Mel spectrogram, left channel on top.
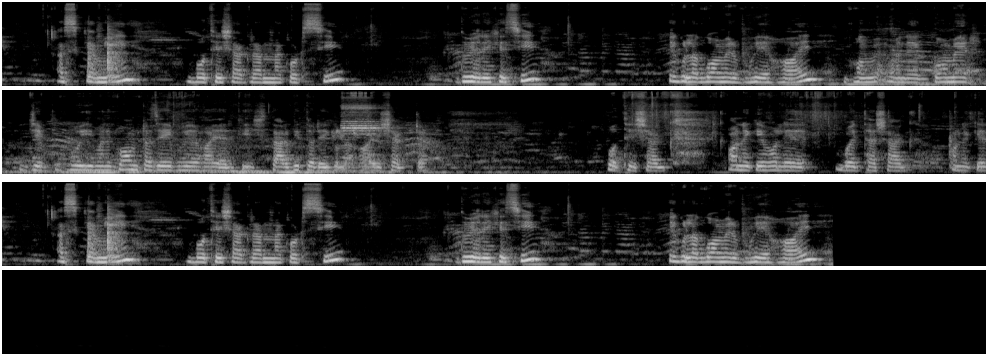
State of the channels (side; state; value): right; drops out; at 8.3 s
